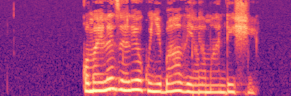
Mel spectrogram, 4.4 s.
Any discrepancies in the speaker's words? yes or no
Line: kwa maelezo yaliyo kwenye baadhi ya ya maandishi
no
